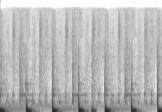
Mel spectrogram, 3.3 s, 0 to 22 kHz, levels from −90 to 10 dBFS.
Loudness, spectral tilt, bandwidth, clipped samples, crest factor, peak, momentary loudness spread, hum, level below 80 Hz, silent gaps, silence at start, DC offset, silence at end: -25 LUFS; -6 dB/octave; 17 kHz; under 0.1%; 16 dB; -4 dBFS; 12 LU; none; -22 dBFS; none; 0 s; under 0.1%; 0 s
